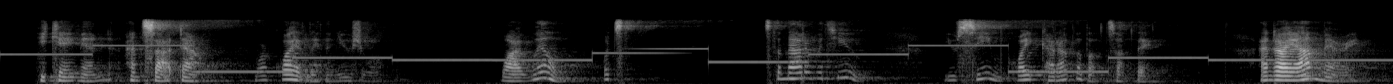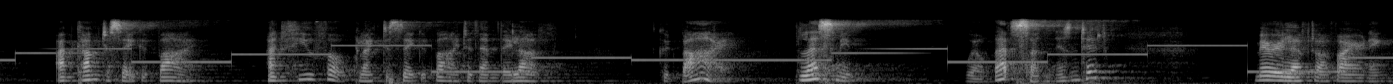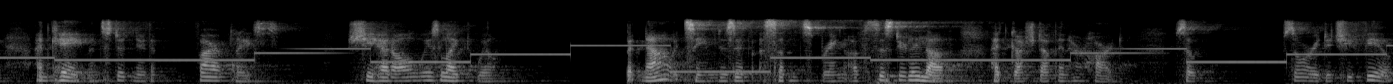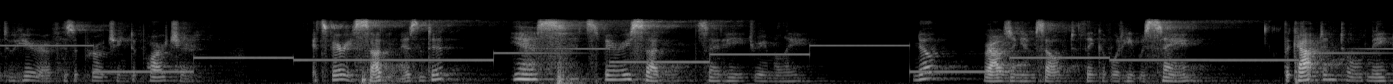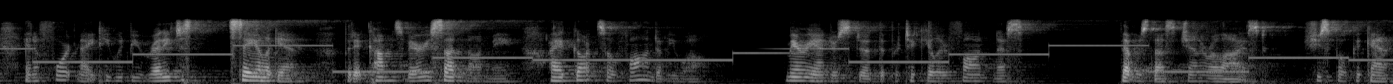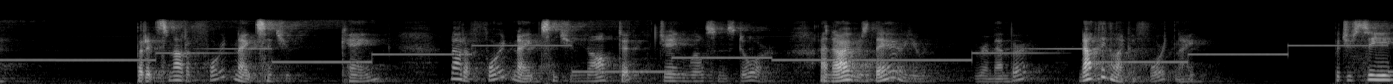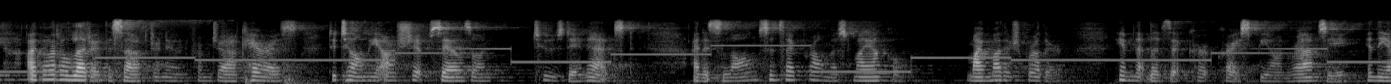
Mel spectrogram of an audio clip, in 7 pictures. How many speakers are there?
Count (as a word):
one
